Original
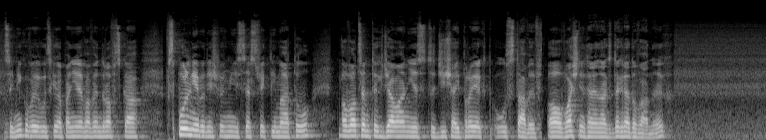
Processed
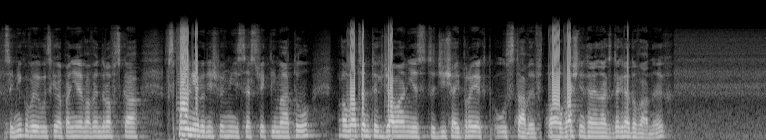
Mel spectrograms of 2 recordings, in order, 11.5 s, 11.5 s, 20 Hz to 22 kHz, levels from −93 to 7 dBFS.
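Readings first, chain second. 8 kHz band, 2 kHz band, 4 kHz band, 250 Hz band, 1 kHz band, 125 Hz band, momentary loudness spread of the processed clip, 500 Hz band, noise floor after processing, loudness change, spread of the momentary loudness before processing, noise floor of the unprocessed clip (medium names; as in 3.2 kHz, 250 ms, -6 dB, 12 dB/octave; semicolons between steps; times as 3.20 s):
+11.0 dB, +8.0 dB, +10.0 dB, +0.5 dB, +5.5 dB, +1.0 dB, 9 LU, +0.5 dB, -45 dBFS, +1.5 dB, 9 LU, -47 dBFS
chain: integer overflow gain 6 dB; steep low-pass 9 kHz 48 dB/octave; pre-echo 57 ms -22.5 dB; trim +1.5 dB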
